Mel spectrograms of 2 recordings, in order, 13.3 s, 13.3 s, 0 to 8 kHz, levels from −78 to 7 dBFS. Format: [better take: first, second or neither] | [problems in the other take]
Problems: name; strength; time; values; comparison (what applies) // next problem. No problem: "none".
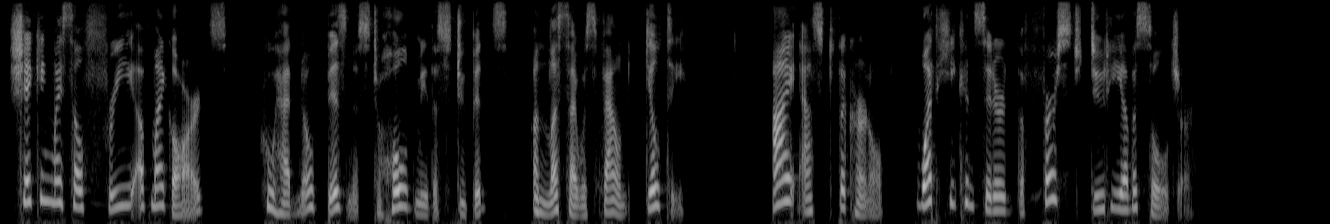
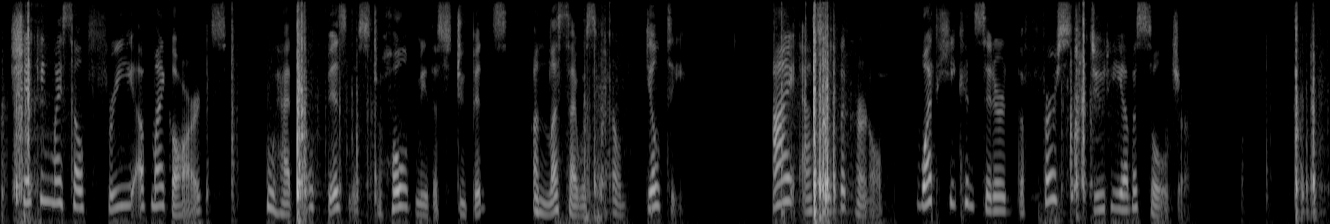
first | noise reduction (neural mask model RNNoise)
